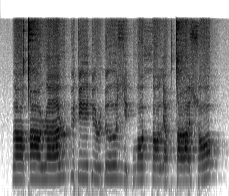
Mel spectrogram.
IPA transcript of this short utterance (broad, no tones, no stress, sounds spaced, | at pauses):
ɤ ɹ tˤ ɤː ɹ aː ɹ ɓ ʏ ɗ ɪː ɗ ʏ ɹ ɗ ɤː ɮ ɪ ʔ w ɔ θ ɔ l ɪː ʔ tˤ ɤː ɬ ɔ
